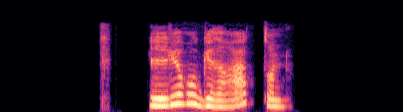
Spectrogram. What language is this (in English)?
Kabyle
